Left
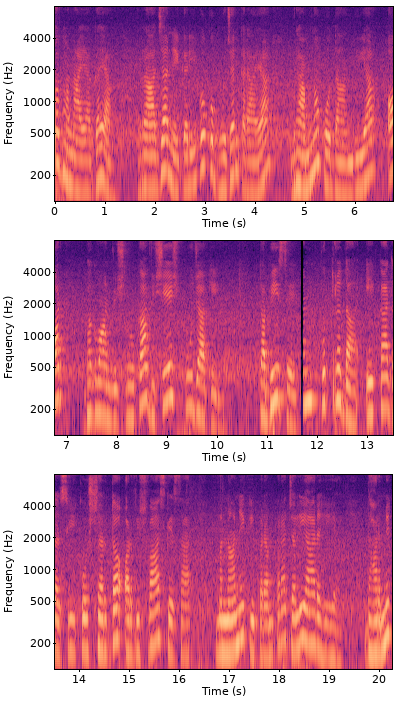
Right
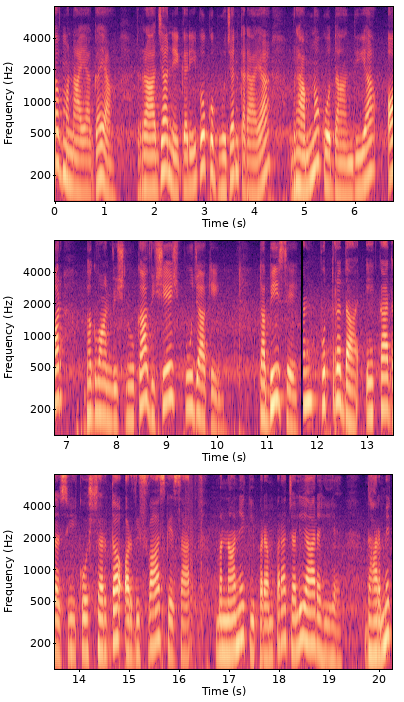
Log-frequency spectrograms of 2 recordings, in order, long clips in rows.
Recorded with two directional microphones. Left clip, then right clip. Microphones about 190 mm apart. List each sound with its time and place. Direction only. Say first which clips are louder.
0.0 s speech: right 7 dB; 50° right (ahead or behind)
12.0 s a woman's voice: right 13 dB; 30° right (ahead or behind)
16.8 s speech: right 6 dB; 35° right (ahead or behind)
